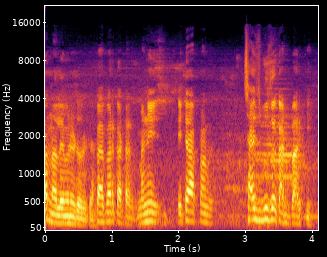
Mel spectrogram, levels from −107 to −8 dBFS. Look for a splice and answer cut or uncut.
uncut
